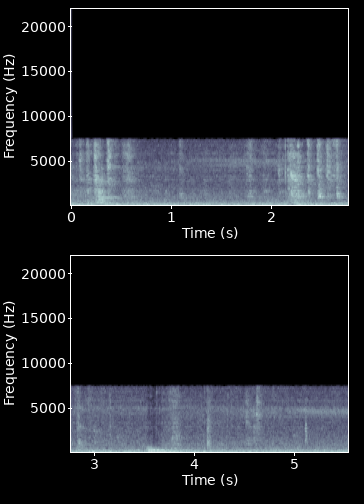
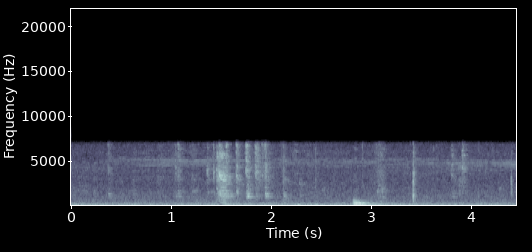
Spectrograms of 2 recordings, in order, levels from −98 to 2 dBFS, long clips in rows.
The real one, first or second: second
